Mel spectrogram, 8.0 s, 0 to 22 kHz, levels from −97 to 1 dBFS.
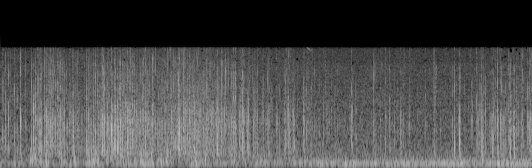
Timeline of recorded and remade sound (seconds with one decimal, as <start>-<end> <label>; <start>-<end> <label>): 0.0-8.0 recorded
